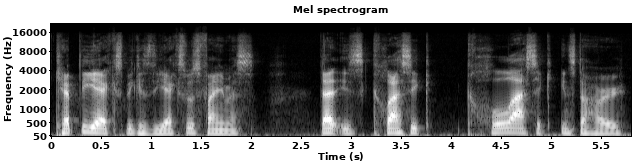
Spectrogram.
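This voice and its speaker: An Australian man co-hosting a casual recap chat, loud, jokey and excitable, trash-talking on a close mic. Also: mid-range voice, measured pace, clear, resonant tone, no room sound. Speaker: podcast co-host.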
